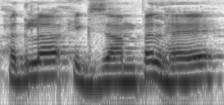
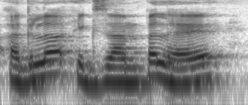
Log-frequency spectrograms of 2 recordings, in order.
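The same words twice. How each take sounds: The two takes are said the same way.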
